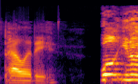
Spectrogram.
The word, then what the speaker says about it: Paladie: So we pronounce it two ways. So Paladie is the way that half my family says it, and my half of the family says Paladie.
